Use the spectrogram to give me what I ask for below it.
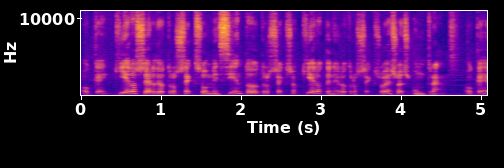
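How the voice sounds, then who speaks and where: A Venezuelan-accented man rants bluntly, swearing freely and mocking as he goes. His voice sits a little high for a man and swings widely up and down. Soft music plays faintly behind him. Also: very animated, a little fast. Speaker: opinion vlogger. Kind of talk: profane opinion rant.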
